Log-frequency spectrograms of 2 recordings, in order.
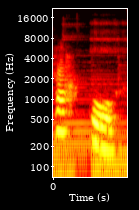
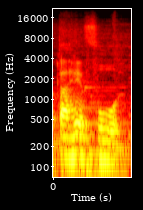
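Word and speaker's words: Carrefour: É o carfur. A gente fala carrefur. Pois é. Parece que vocês estão dizendo que é um quadrado com forno.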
